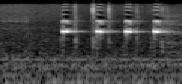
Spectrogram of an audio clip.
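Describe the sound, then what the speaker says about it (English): Four short, sharp electronic beeps from a kitchen timer, evenly spaced and close by in a quiet kitchen, with nothing else heard. "so I'll set my timer"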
